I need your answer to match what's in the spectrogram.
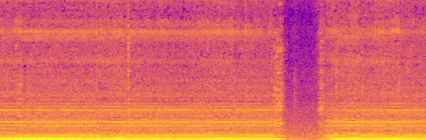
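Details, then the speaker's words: Vintage Pfaff sewing machine after a belt change caused squealing and dragging from a too-loose belt; clutch set screw and motor-mount belt-tension screw tightened. Now even motor hum, steady mechanism beat, no squeal; stops and restarts smoothly, running right. "I tightened up that clutch set screw and the screw on the machine that goes and holds the motor and tightens the belt, and then it started running right."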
